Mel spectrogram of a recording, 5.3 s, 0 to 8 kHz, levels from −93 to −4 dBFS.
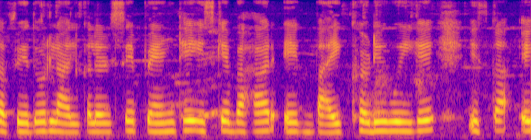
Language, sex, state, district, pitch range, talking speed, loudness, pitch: Hindi, female, Odisha, Malkangiri, 190-210 Hz, 170 wpm, -15 LUFS, 200 Hz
